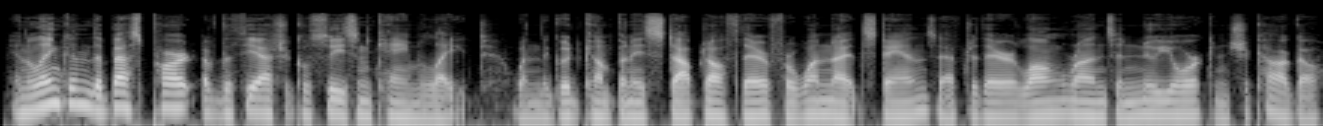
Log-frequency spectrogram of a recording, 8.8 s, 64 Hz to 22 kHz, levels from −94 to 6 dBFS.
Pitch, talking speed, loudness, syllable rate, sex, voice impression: 110 Hz, 210 wpm, -21 LUFS, 5.0 syllables/s, male, masculine, adult-like, tensed, powerful, slightly dark, clear, slightly fluent, cool, intellectual, calm, reassuring, wild, slightly modest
